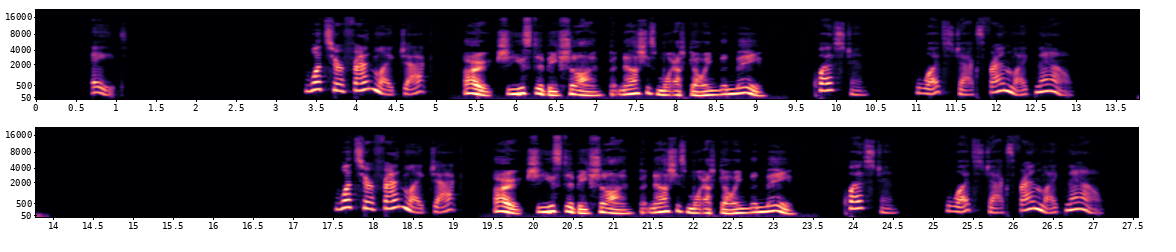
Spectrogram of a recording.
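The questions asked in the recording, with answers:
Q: What's Jack's friend like now?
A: Outgoing.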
